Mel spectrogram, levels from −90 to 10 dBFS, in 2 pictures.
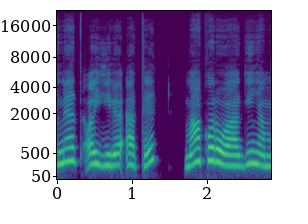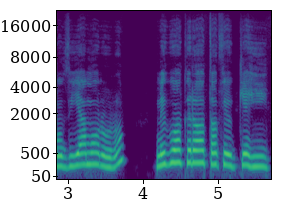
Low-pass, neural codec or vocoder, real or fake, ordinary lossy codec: none; codec, 44.1 kHz, 3.4 kbps, Pupu-Codec; fake; none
